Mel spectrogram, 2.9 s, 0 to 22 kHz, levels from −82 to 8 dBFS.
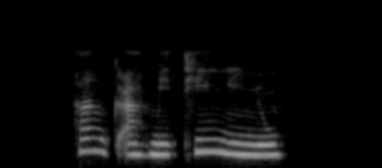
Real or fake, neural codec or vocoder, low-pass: fake; codec, 16 kHz, 8 kbps, FunCodec, trained on Chinese and English, 25 frames a second; 7.2 kHz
